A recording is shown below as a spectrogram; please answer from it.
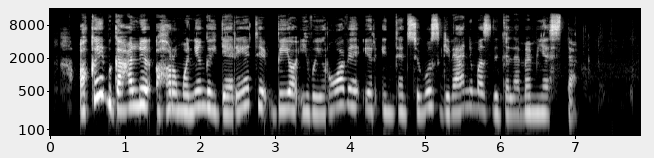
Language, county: Lithuanian, Panevėžys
